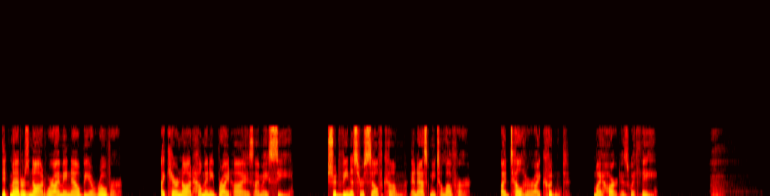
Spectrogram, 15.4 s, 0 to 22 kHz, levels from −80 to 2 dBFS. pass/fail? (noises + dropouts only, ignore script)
fail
